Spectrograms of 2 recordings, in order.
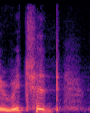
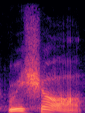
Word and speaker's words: Richard: do not pronounce the D to Richard. It's not like in English, you do not say Richard, but rather Richard.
